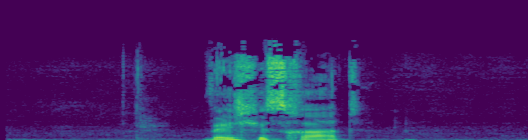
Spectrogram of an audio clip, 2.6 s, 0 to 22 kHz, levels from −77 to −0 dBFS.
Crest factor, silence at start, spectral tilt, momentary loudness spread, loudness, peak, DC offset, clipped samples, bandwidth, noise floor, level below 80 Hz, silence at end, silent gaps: 22 dB; 1 s; -3 dB/octave; 12 LU; -17 LUFS; 0 dBFS; under 0.1%; under 0.1%; 16 kHz; -55 dBFS; -48 dBFS; 0.55 s; none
